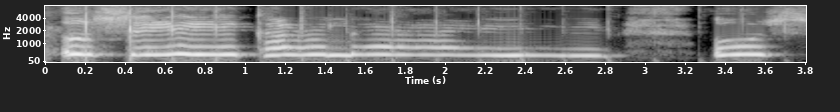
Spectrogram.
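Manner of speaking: very high, long-held celebratory call; jubilant hailing. Real, not acted. Streamer hailing Caroline for a super chat, jubilant call. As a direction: sing out the praise, stretching each word.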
